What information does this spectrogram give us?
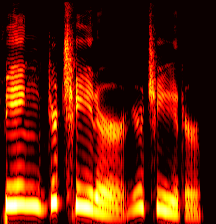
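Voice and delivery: put-on drawn-out, high childish complaint; mock-whiny accusing kid. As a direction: whine it like a kid calling out Daddy. Mimics child accusing daddy.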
